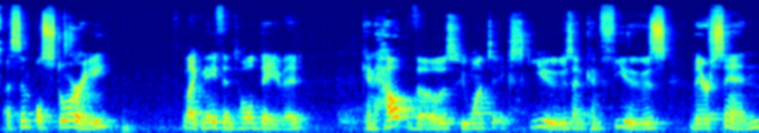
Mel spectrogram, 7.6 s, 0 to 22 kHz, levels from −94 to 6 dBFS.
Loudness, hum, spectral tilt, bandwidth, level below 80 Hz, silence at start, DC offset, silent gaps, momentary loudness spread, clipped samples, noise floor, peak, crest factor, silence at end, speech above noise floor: -26 LUFS; none; -2.5 dB/octave; 19 kHz; -70 dBFS; 0.05 s; under 0.1%; none; 16 LU; under 0.1%; -64 dBFS; -6 dBFS; 22 dB; 0 s; 37 dB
